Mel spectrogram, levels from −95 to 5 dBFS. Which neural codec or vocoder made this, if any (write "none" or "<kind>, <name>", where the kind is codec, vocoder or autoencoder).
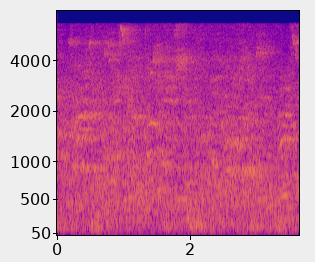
vocoder, BigVGAN v2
